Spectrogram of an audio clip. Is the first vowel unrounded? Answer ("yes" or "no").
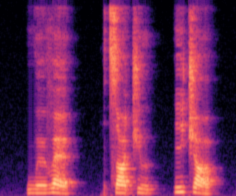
no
